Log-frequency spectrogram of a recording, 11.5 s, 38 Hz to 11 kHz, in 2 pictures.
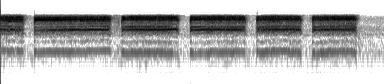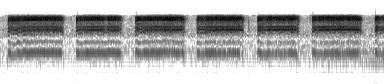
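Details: Noisy juvenile peregrine falcon at the PEC site in Wałbrzych, Poland, on 10 August 2022, with an adult nearby, giving loud harsh drawn-out screams, each about half a second to a second long, repeated roughly once a second in a steady series.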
